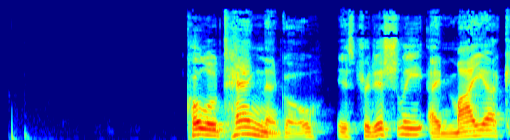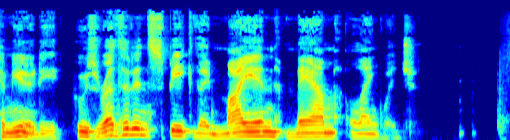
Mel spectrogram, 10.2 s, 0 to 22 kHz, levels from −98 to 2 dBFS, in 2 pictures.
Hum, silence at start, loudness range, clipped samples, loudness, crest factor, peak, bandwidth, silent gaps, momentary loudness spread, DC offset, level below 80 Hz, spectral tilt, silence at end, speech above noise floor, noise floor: none; 1.85 s; 2 LU; under 0.1%; -20 LUFS; 20 dB; -2 dBFS; 16 kHz; none; 14 LU; under 0.1%; -62 dBFS; -5.5 dB/octave; 1 s; over 70 dB; under -90 dBFS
